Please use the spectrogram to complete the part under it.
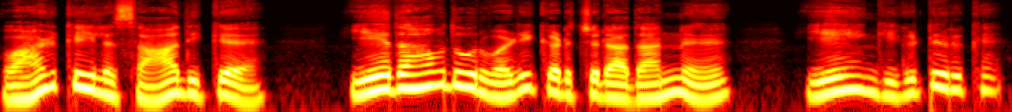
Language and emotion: Tamil, sad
